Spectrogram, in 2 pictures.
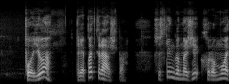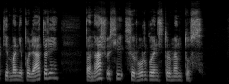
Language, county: Lithuanian, Klaipėda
